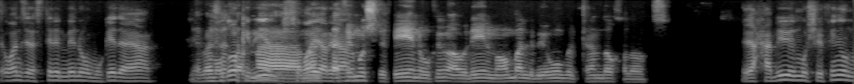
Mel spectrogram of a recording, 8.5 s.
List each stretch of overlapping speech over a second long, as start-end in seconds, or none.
2.1-3.6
